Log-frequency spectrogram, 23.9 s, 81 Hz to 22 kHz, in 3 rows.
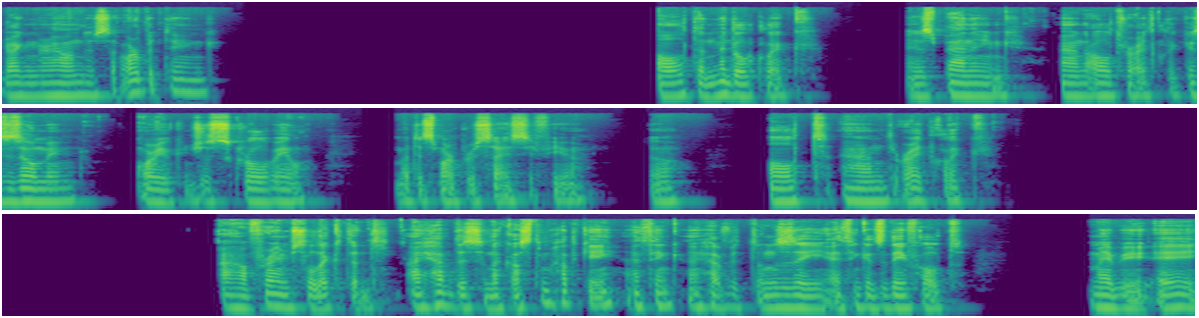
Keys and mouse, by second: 0.9 alt+Tab, 3.3 alt+Tab, 4.3 alt+middle click, 6.1 alt+Tab, 6.7 alt+Tab, 7.2 alt+right click, 8.5 alt+click, 10.1 alt+right click, 14.6 alt+Tab, 15.1 alt+click, 17.3 click, 17.9 alt+middle click, 18.2 click, 18.9 click, 19.1 alt+Tab, 19.7 alt+click.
